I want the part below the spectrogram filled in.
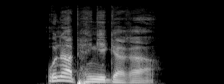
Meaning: inflection of unabhängig: 1. strong/mixed nominative masculine singular comparative degree 2. strong genitive/dative feminine singular comparative degree 3. strong genitive plural comparative degree
- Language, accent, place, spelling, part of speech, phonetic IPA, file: German, Germany, Berlin, unabhängigerer, adjective, [ˈʊnʔapˌhɛŋɪɡəʁɐ], De-unabhängigerer.ogg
